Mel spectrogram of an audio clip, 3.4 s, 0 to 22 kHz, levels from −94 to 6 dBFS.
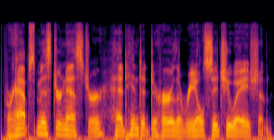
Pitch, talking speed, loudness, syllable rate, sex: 105 Hz, 175 wpm, -17 LUFS, 4.7 syllables/s, male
